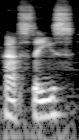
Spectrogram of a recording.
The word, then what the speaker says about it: pasty: You get your tea and your Cornish pasties, right? Sorry, it's so brilliantly British. Somebody corrected me and and said to pronounce pasty is pasti. Uh because that's that's the British way of pronouncing it.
